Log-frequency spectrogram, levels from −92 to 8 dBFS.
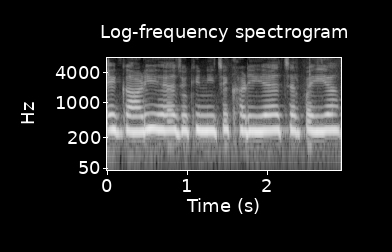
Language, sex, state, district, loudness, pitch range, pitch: Hindi, female, Himachal Pradesh, Shimla, -10 LUFS, 275-290 Hz, 285 Hz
